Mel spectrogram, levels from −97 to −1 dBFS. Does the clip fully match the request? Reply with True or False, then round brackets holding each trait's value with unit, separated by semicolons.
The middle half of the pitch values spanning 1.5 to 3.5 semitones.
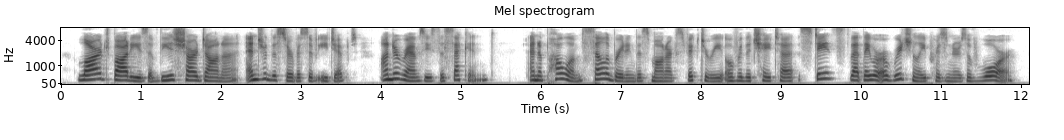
False (4.7 semitones)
